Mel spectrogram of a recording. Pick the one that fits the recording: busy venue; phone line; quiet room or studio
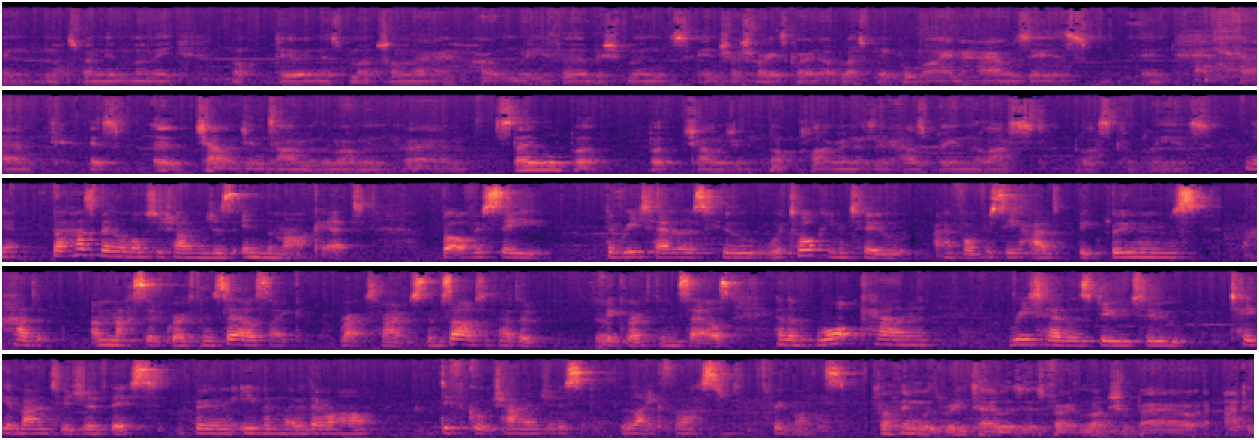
busy venue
